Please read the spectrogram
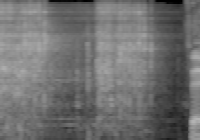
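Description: Pneumatic impact wrench rattling as it runs the wheel nuts onto a freshly fitted winter tyre, in two bursts about a second apart.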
